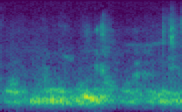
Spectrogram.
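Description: Female Bagha pigeon cooing in a loft of Bagha pigeons, a low rolling coo that swells and dips over about two seconds, fairly close, with a soft higher chirp near the end.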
